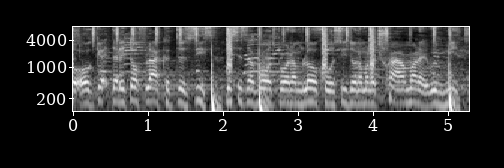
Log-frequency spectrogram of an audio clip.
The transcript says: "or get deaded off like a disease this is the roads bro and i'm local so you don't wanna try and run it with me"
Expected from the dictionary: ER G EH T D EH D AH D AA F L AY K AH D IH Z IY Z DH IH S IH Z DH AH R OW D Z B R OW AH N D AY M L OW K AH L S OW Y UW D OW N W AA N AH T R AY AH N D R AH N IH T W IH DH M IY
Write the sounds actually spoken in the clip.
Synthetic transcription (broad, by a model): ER G EH T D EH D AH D AA F L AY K AH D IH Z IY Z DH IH S IH Z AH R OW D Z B OW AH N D AY M L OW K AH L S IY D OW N W AA N AH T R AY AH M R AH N IH T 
